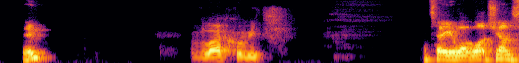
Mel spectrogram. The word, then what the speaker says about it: Vlahovic: Vlahovic. Who? Vlahovic. I'll tell you what chance have we got if you can't pronounce it properly?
